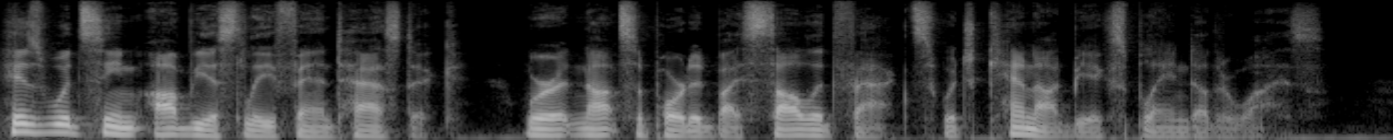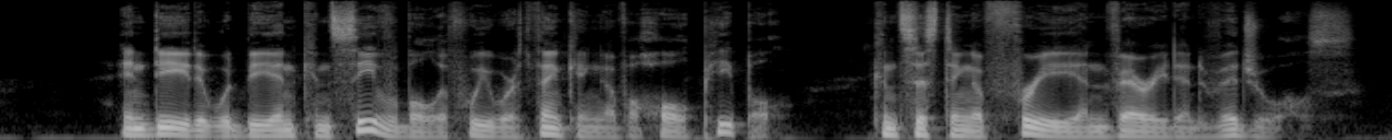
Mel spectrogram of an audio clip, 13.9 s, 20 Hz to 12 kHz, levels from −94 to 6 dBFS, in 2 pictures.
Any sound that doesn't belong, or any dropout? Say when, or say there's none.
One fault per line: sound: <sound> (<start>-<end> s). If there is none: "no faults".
no faults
